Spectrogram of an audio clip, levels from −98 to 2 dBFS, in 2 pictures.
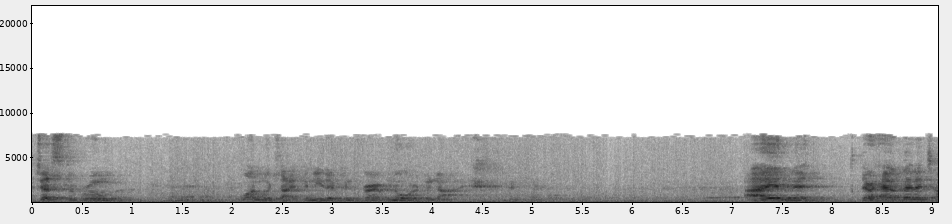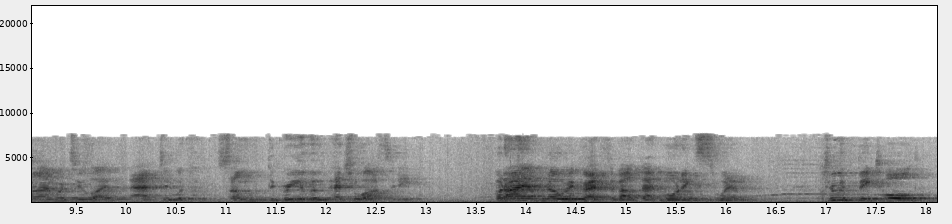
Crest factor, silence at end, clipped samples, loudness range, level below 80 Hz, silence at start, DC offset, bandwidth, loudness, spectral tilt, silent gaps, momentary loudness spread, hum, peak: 20 dB; 0 s; under 0.1%; 11 LU; -40 dBFS; 0 s; under 0.1%; 8 kHz; -17 LUFS; -4 dB/octave; none; 22 LU; none; 0 dBFS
